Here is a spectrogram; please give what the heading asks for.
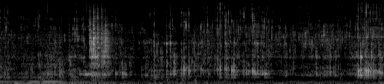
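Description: Lager beer from a 12-ounce can of Garage Beer pours into a glass in a steady stream, added to a drink of rum, Sunny D and cherry American wild ale to make a shandy, with a soft fizzing wash of liquid and a couple of brighter splashes as the glass fills. No one speaks.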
